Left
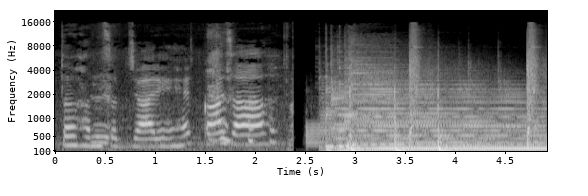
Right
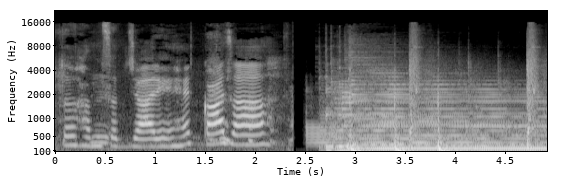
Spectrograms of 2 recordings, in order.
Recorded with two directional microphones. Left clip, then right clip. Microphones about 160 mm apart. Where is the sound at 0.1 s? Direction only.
5° left (ahead or behind).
